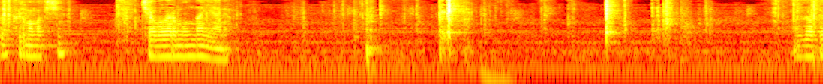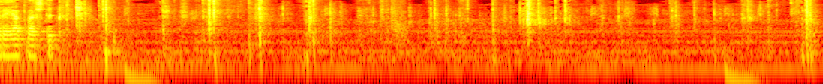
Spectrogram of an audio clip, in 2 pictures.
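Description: Sharp plastic clicks and creaks as the clipped plastic housing of a Honda Civic instrument cluster is pried apart by hand, with a few short squeals that fall in pitch.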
